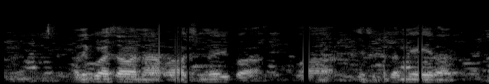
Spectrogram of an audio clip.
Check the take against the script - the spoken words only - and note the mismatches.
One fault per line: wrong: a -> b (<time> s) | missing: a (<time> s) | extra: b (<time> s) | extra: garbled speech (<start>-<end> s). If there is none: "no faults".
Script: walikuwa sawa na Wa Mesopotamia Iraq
extra: Wasumeri (1.6 s)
